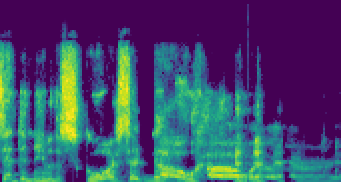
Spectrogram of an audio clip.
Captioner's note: laughs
